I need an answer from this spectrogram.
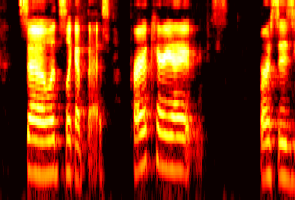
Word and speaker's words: prokaryotes: video they talked about pro rhymes with no so prokaryotes have no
